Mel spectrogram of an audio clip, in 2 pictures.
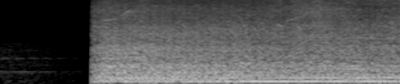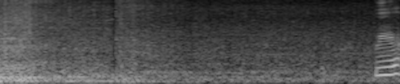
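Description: Road traffic: a motor vehicle's engine running close by. It starts suddenly about half a second in, holds steady for a couple of seconds, then slowly fades.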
